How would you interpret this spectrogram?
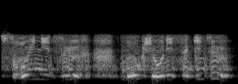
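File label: near waypoint mood low, speech japanese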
